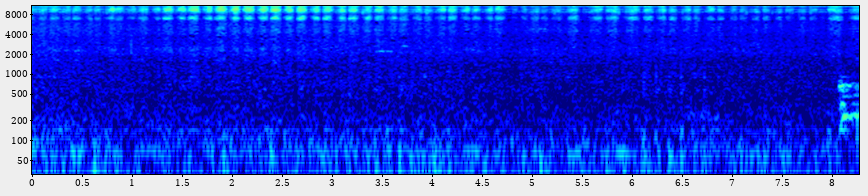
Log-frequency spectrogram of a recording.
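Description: Near silence with the faint scratch of a watercolour pencil scribbling colour onto stamped cardstock, mostly in the first half.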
